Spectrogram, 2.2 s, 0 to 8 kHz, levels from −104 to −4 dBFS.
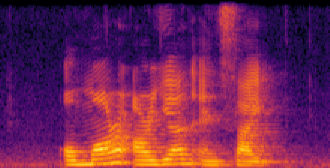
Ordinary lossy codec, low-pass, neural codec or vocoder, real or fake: none; none; none; real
